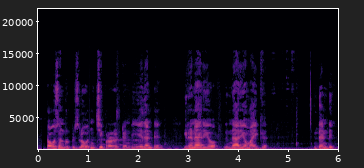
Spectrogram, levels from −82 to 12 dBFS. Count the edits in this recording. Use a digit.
1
